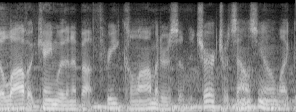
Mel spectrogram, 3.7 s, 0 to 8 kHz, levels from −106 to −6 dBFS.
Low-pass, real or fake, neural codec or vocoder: 7.2 kHz; fake; codec, 16 kHz in and 24 kHz out, 1 kbps, XY-Tokenizer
